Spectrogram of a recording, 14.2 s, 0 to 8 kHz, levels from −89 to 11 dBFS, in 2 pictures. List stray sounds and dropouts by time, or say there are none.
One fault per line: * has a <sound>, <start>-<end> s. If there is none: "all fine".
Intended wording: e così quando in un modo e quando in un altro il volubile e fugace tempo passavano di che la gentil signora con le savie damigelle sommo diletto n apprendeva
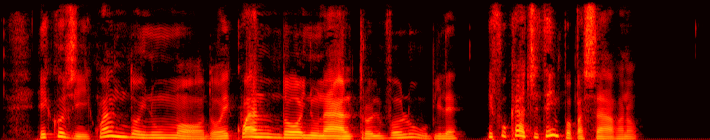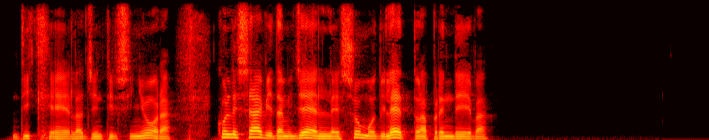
all fine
